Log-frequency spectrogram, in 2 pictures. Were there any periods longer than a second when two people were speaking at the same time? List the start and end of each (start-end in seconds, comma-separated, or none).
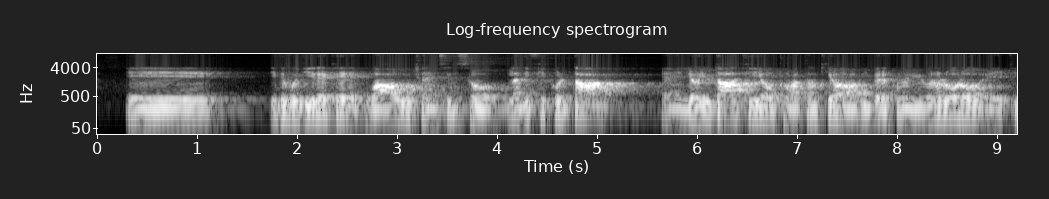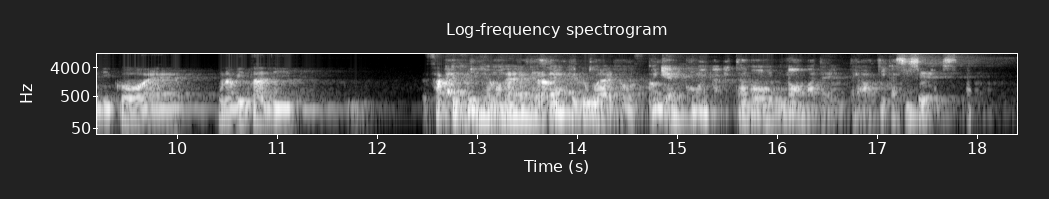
12.7-14.8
